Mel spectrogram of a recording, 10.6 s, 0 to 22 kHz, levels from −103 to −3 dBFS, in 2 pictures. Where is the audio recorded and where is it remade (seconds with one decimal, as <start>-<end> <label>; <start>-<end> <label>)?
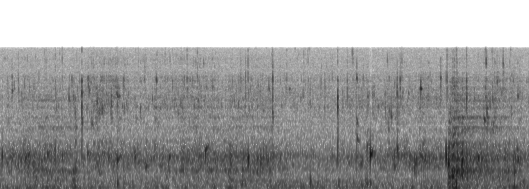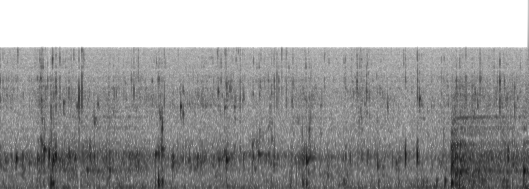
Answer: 0.0-5.5 recorded; 5.5-10.6 remade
